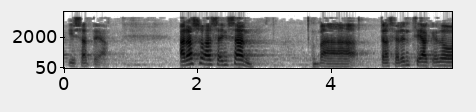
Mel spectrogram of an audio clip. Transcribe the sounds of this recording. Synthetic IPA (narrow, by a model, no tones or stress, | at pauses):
isat̪e̞̰a̰ | aɾaso̞asajnsan | ba | t̪ɾansfe̞ɾe̞nt͡siake̞ðo̞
